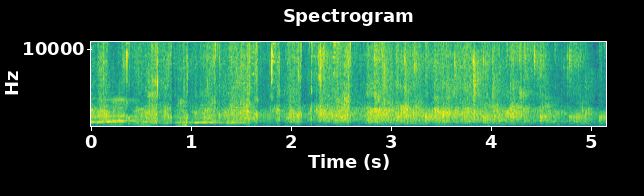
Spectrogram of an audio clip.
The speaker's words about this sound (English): You can give him a round of applause for that.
